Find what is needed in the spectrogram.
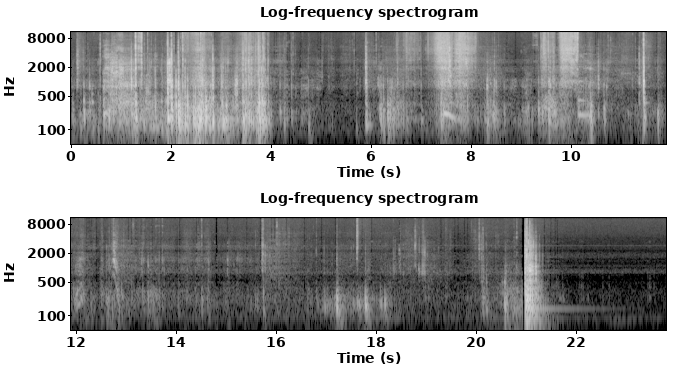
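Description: Rustling, scraping and bumping of a camera being handled and set down on a seat inside a car, with scattered knocks. There is one loud, short thump near the end.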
